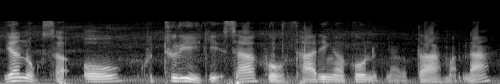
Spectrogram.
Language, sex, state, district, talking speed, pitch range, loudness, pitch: Garo, male, Meghalaya, South Garo Hills, 95 wpm, 100-135 Hz, -15 LUFS, 110 Hz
